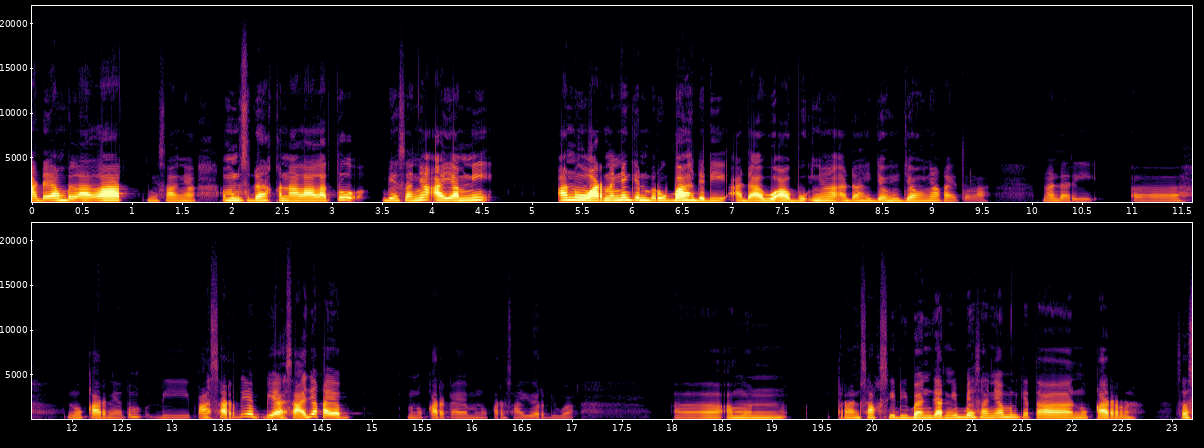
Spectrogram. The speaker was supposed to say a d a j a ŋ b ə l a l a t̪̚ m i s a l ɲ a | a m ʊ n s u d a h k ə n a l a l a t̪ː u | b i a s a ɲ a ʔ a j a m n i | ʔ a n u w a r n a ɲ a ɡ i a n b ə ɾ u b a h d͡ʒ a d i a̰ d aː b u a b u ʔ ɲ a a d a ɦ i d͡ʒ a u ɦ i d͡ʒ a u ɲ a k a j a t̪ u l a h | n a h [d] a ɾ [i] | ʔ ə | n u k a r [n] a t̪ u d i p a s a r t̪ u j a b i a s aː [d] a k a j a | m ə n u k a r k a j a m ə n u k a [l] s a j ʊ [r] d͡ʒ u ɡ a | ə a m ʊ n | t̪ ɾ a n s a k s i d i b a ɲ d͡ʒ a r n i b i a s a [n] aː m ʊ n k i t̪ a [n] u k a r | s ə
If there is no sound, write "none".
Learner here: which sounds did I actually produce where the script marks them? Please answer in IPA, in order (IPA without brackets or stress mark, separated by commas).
d, i, ɲ, d͡ʒ, r, r, ɲ, n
